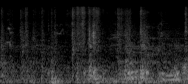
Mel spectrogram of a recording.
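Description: Fancy shallow pigeons in a loft give soft, low cooing calls near the end, set against a steady background hiss.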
